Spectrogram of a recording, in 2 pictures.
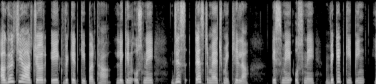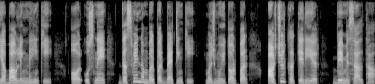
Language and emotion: Urdu, neutral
